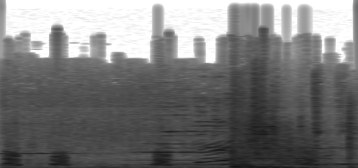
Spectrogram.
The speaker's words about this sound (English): The dog runs off into the night.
